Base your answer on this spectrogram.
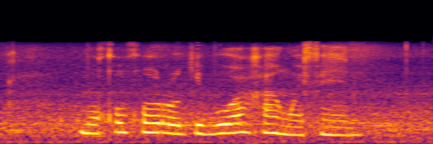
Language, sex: Tswana, female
